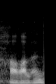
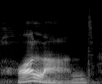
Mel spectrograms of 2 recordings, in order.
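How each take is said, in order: First: The name starts with an open 'hah' vowel. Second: The name sounds like the word Holland. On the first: The speaker calls it wrong. "It's not Haaland" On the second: The speaker calls it right. "it's Holland. that's how you're supposed to pronounce it"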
